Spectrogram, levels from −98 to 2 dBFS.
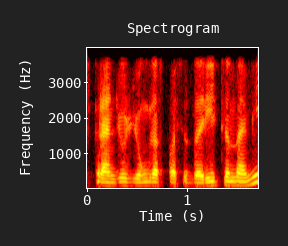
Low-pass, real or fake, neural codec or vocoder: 3.6 kHz; real; none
